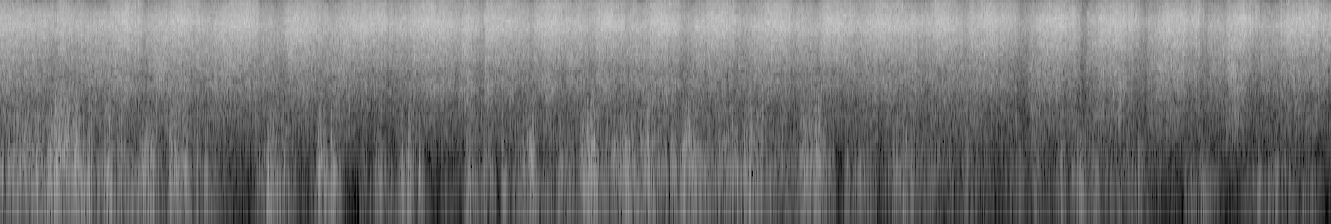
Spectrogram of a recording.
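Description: Wind buffeting a handheld camera's microphone over a steady hiss, while feet swish through long grass and dry fallen leaves in a steady walking rhythm.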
